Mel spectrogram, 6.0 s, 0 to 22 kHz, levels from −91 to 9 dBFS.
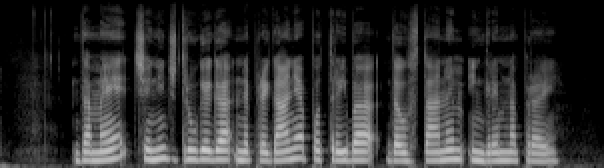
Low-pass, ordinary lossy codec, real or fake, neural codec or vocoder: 19.8 kHz; none; real; none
